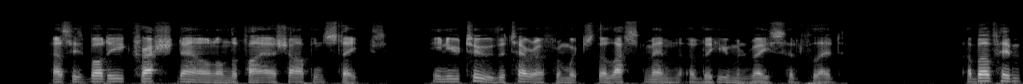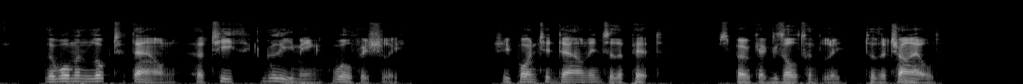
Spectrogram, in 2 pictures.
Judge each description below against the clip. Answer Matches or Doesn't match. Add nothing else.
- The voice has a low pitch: Matches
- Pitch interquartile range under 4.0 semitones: Doesn't match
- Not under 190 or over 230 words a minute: Doesn't match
